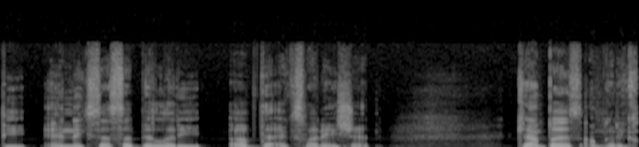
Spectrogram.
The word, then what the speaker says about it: Camus: Albert Camus or Cam Yeah, Camus is considered Camus?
